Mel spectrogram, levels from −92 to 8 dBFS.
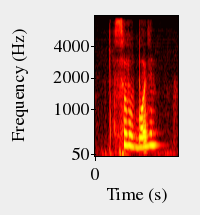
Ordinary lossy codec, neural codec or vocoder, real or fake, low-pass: none; codec, 44.1 kHz, 2.6 kbps, SNAC; fake; 7.2 kHz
